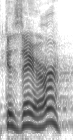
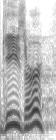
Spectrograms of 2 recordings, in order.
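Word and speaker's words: עֵזֶר: The Hebrew word translated helper is gezer, more fun to pronounce it geezer, but a woman is to be a geezer to a man, and vice versa.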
